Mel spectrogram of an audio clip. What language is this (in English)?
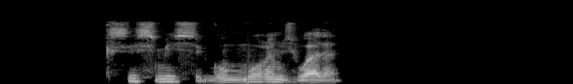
Kabyle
